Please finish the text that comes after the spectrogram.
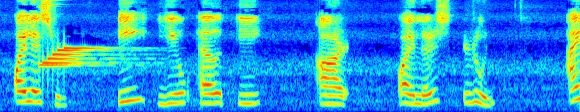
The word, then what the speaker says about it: Euler: तो इस टाइप के क्वेश्चंस को सॉल्व करने के लिए एक बहुत ही पॉपुलर रूल है जिसको कहते हैं ऑयलर्स रूल. EULER ऑयलर्स रूल. I know the pronunciation is अ bit weird, लेकिन that's not the main thing over here.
